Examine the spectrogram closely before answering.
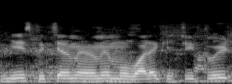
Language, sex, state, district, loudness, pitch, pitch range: Hindi, male, Bihar, Katihar, -15 LUFS, 140 Hz, 135-145 Hz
